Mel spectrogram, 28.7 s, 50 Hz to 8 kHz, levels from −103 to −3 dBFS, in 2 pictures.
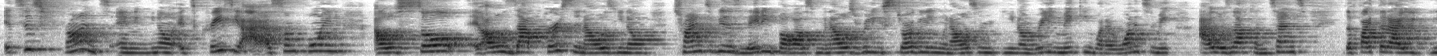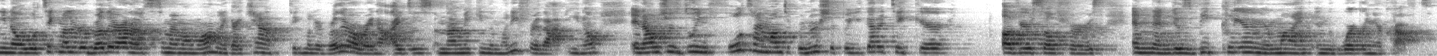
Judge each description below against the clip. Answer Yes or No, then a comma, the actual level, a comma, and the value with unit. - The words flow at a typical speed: No, fast, 245 wpm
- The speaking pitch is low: No, high, 245 Hz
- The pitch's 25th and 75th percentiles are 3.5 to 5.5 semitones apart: No, average, 3.0 semitones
